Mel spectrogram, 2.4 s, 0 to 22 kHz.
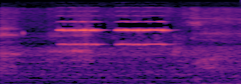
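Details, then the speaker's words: A KATOOL KT-710G manual computer wheel balancer, balancing a 17-inch aluminium rim wheel, gives two short high beeps over a quiet shop at the end of the measuring spin. This is the normal reading signal while the weight is lined up at 12 o'clock. "so what I'm trying to do, you can hear the beep. I can barely hear it cuz my hearing's bad, but I'm trying to get all those lined up"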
